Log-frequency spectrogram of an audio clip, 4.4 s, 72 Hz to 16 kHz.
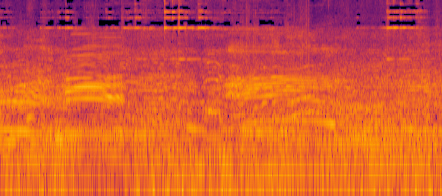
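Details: Sahiwal bull calves at Raniganj cattle market, Chattogram, Bangladesh, on Monday 9 September 2024, during buying. Two drawn-out, harmonic moos rise then fall, about one and a half seconds apart, over a dense crowd murmur.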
